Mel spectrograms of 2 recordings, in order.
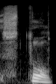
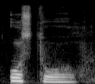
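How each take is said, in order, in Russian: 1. Слово начинается с двух согласных подряд. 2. Слово начинается с добавленного гласного звука. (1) "нельзя сказать по-якутски «стол»" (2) "«ст» нельзя сказать"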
